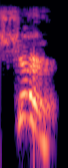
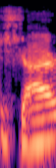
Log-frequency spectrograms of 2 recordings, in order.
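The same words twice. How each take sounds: First: The word is pronounced the British way. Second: The word is pronounced the American way. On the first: The speaker calls it right. "it's Shire" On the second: The speaker calls it wrong. "Don't say Shire, ... You'll sound like a Yankee if you say Shire"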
